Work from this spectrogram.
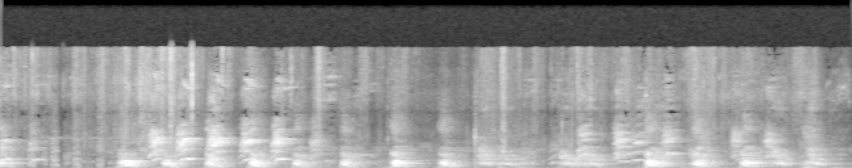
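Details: Rottweiler, a large dog breed, barking in a steady run of short, harsh barks, roughly two each second across eight seconds, some louder than others, with no other clear sounds.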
